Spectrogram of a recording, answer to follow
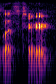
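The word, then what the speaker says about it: LFTR: reactors, commonly pronounced LIFTR, are nuclear reactors that use thorium in combination with fluoride-based molten liquid sulfur fuel.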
